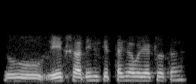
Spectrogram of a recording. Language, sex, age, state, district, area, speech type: Hindi, male, 30-45, Madhya Pradesh, Harda, urban, conversation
